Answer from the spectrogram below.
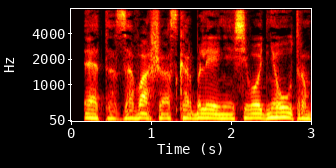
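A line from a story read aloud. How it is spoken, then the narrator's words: Whispered. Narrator (Russian): прошептал он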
